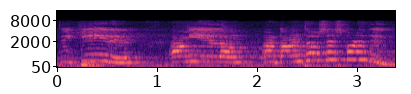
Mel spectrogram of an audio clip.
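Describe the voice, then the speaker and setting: A woman's voice: very high voice, lively intonation, moderate pace, pushed and bright, faint music behind, exaggerated voice. An actress playing a bossy, teasing young woman among close friends in an audio drama. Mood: mock-scolding. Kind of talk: Bengali audio drama acting, casual banter. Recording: dull, echoey room with background noise.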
